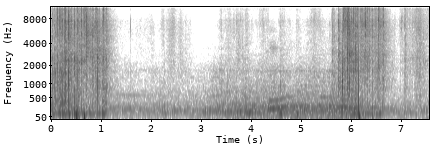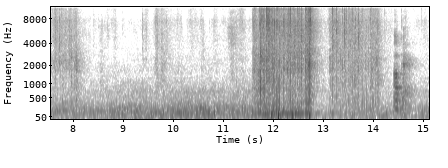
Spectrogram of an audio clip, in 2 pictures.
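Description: Tarot cards shuffled in several short, crisp riffling bursts spaced apart, close and fairly loud, with someone talking quietly between them.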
